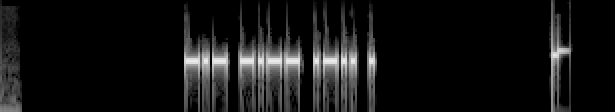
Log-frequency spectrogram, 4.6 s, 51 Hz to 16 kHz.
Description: Morse code, heard as a keyed tone, about 36 wpm, 700 Hz. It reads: KYLE
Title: USA Common Names - Max 5 Letters - 35wpm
